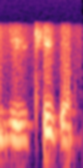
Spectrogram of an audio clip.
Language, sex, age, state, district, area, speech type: Urdu, male, 18-30, Telangana, Hyderabad, urban, conversation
